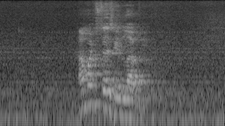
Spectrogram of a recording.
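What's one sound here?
A middle-aged man speaks calmly in a room with a slight echo.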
